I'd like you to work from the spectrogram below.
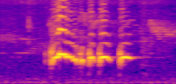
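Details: Zebra dove singing while brooding its chicks, on the second day after the young were found: a quick, stuttering run of six or seven short, soft mid-pitched notes delivered in under a second.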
